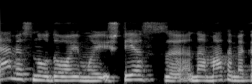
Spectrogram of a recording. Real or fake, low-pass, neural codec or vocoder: fake; 7.2 kHz; vocoder, 44.1 kHz, 128 mel bands every 512 samples, BigVGAN v2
